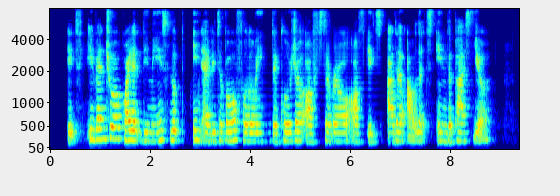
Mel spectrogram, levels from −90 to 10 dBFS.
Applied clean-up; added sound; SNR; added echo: neural mask model DeepFilterNet 3.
